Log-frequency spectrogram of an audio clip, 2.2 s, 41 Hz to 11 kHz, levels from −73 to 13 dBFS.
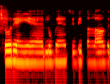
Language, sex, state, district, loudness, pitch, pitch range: Rajasthani, female, Rajasthan, Churu, -22 LUFS, 175 Hz, 170-180 Hz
